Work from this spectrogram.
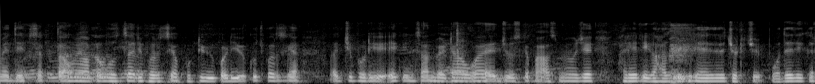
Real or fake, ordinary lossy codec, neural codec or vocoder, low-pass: real; none; none; none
